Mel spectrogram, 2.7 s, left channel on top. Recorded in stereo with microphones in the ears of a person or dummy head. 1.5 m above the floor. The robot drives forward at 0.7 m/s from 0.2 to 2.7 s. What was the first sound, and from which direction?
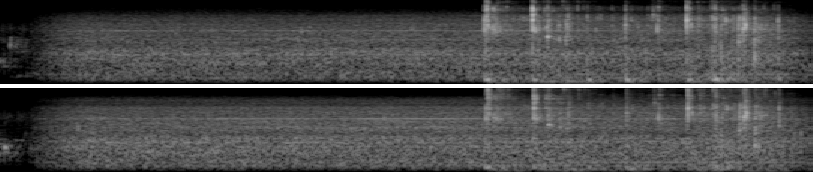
Dripping, 75° left (ahead or behind).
